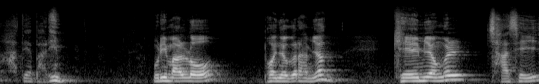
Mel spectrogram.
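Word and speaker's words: הדברים: 히브리 말로는 하데바림 이렇게 발음을 하거든요. 하데바림.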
